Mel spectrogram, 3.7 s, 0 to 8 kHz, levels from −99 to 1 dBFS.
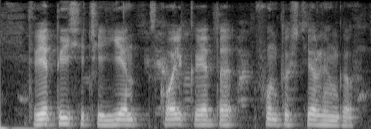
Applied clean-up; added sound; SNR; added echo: none; none; none; none.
